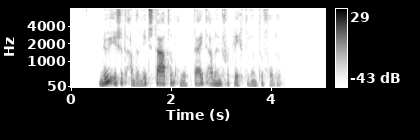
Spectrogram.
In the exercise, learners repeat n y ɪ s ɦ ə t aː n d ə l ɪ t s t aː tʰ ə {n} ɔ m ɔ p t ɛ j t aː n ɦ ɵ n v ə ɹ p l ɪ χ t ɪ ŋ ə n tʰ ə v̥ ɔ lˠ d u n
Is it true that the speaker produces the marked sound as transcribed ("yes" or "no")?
yes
